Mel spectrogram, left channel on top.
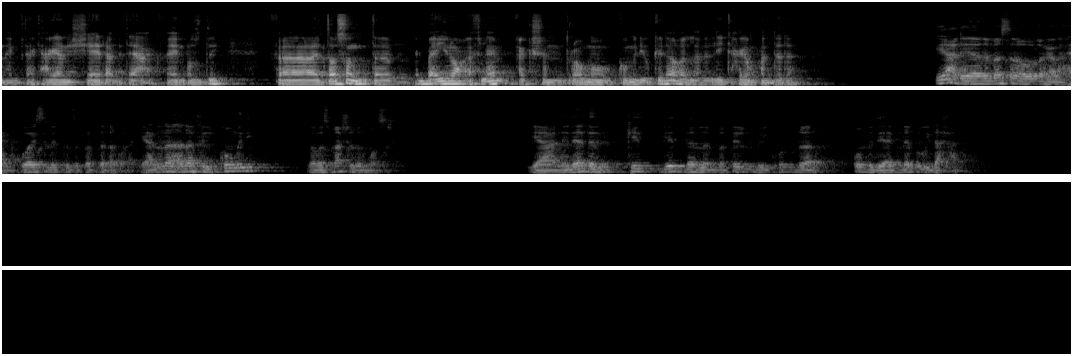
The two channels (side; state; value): right; silent; 54 dB below the other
